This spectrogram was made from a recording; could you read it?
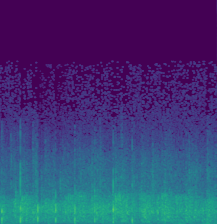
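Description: Audience applause for Dr. Bredesen fills the whole stretch, a dense, steady patter of many hands clapping at a fairly strong, even level with no voices on top.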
